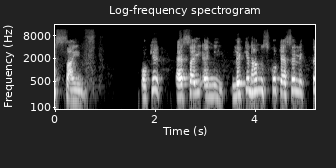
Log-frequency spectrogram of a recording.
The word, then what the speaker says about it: sin: पहली रेशियो का नाम है साइन, ओके, SINE, लेकिन हम इसको कैसे लिखते हैं, SIN, स्मॉल में SIN followed by the name of the angle, okay, and we pronounce it as sin A.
